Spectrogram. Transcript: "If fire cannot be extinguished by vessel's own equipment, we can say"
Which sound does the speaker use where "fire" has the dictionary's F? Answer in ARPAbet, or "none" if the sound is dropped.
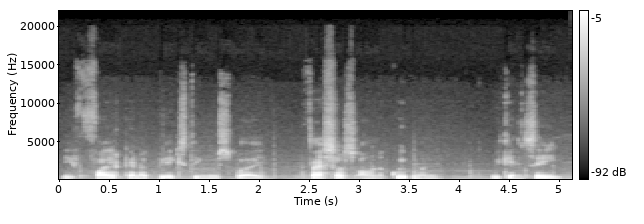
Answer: F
